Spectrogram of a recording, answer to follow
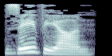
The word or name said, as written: xavion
